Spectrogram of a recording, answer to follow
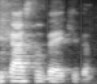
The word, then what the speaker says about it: Castelvecchi: Well, they're both right, but depending on the pronunciation, I would say Castelvecchi.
